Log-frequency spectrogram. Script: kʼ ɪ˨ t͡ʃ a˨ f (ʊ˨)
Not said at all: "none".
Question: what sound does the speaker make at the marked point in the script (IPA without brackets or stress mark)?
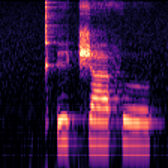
ʊ˨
